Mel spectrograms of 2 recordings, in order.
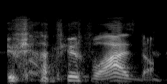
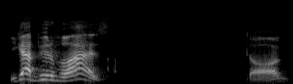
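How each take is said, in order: First: It is said flatly, without excitement. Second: It is said excitedly, as an exclamation.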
